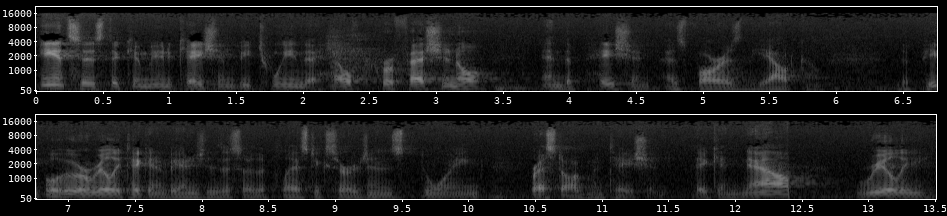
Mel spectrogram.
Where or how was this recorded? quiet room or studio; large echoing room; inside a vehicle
large echoing room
